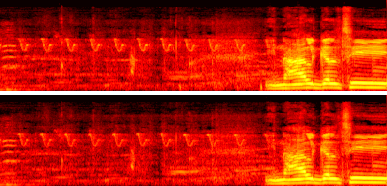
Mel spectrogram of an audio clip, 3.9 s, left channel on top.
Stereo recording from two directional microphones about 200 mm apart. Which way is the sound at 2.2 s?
10° right (ahead or behind).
